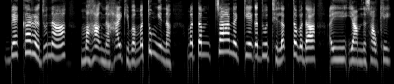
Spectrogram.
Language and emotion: Manipuri, angry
